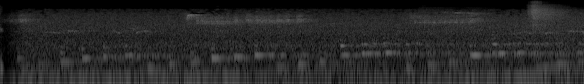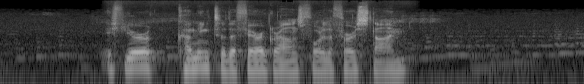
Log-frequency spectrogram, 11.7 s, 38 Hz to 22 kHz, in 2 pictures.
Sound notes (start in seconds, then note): 0.2 birds chirping; 1.4 gentle music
